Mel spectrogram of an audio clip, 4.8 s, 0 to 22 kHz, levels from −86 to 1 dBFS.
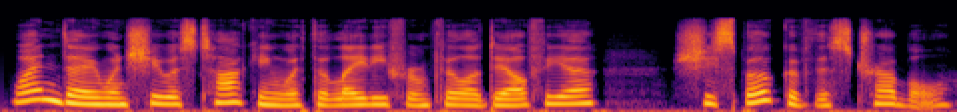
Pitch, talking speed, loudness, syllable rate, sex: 220 Hz, 200 wpm, -17 LUFS, 5.5 syllables/s, female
